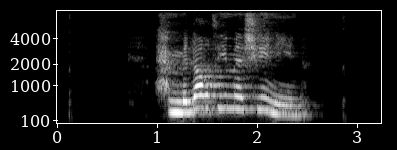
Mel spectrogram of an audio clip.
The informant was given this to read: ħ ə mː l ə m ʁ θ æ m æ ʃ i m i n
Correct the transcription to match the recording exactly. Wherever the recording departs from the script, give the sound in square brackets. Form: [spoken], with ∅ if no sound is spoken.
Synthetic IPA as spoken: ħ ə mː l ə [∅] ʁ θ [i] m æ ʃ i [n] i n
